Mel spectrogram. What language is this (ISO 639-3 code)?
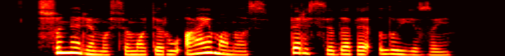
lit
